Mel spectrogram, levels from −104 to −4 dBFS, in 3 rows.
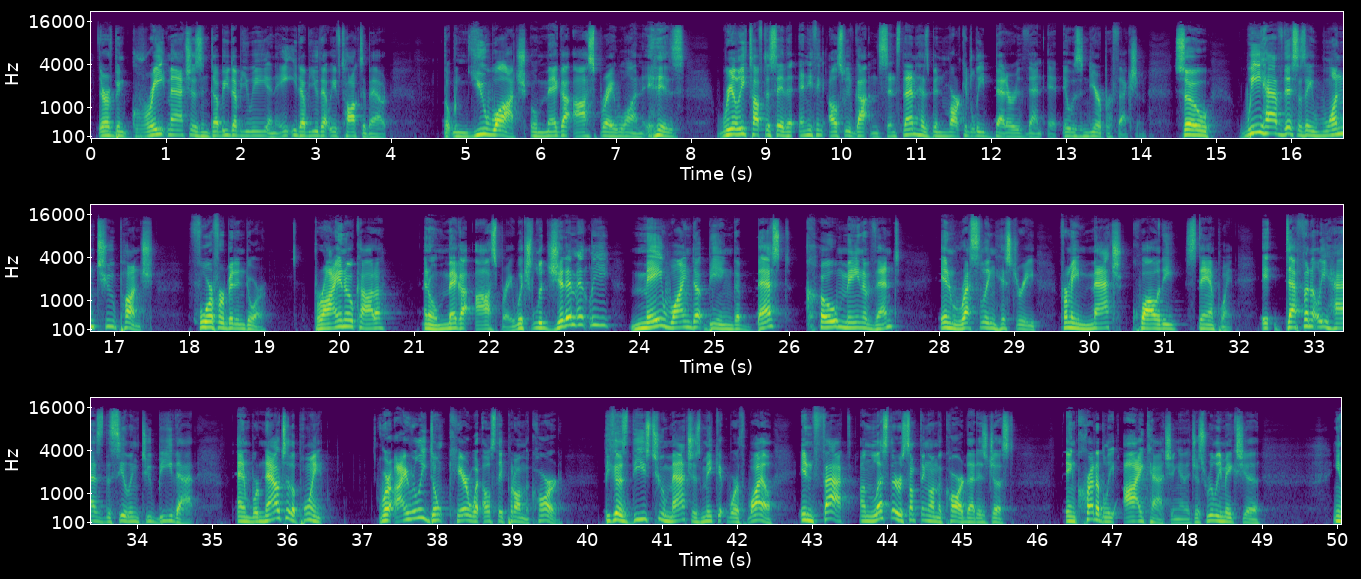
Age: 30-49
